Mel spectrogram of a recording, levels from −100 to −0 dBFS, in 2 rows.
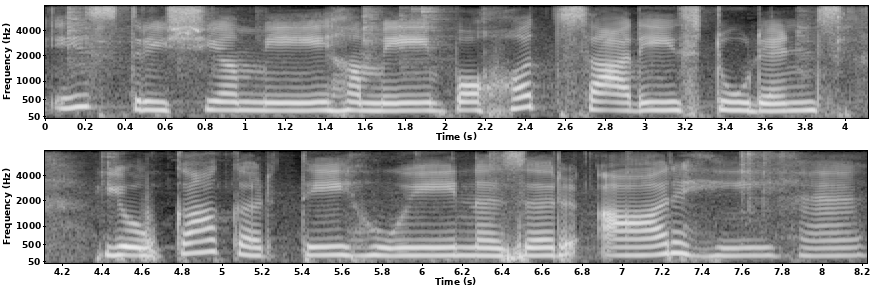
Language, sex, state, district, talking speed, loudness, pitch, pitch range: Hindi, female, Punjab, Fazilka, 100 wpm, -15 LUFS, 215 Hz, 210-225 Hz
